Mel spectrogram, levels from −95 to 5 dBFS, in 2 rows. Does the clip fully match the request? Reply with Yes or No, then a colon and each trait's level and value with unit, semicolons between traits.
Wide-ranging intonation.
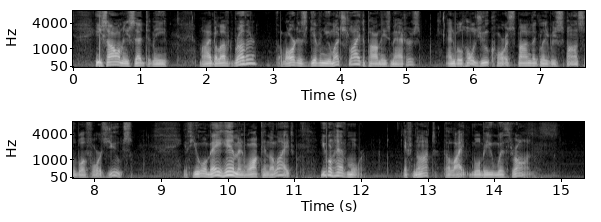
No: average, 4.7 semitones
